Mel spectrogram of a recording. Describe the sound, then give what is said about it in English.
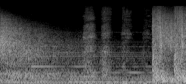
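A rapid burst of loud gunshots in a rap track being played, several sharp cracks in quick succession followed by a sustained roar of heavy firing, harsh over a noisy background. “Those gunshots are so loud”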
